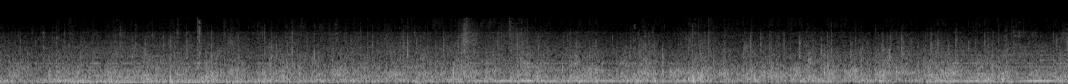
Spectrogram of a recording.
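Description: Film soundtrack: a low, sustained music drone under the footsteps of a group of people walking on a hard tiled floor.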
